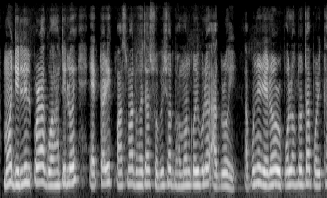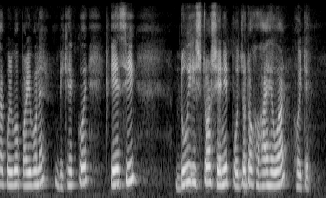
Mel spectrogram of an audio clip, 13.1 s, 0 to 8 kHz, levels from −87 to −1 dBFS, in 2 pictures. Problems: none marked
